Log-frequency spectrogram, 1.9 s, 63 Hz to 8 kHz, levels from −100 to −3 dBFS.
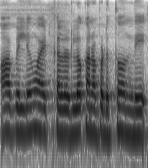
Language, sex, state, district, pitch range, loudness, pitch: Telugu, female, Andhra Pradesh, Srikakulam, 175-180 Hz, -17 LUFS, 175 Hz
